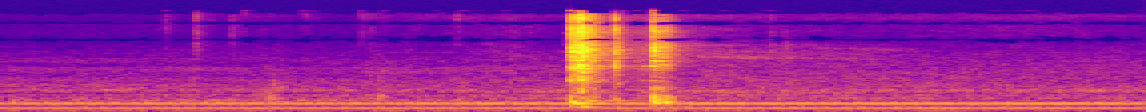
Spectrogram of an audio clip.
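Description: Glass pot lid lifted off a stainless steel skillet and set down with two sharp clinks about two seconds in, over a steady low electrical hum in the kitchen.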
